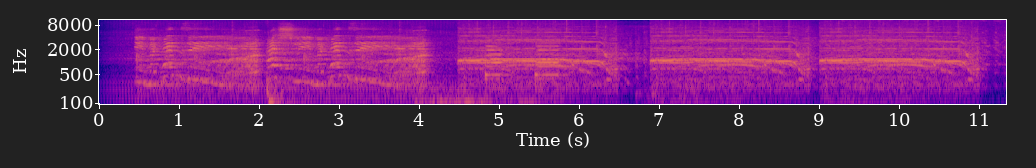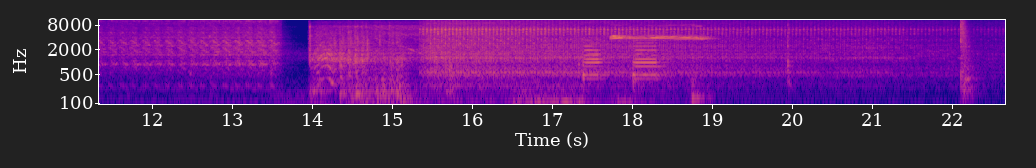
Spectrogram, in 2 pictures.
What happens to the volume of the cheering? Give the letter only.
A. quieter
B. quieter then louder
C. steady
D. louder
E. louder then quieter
C.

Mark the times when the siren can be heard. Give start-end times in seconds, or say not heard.
not heard.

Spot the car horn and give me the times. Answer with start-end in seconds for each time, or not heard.
4.0-5.8, 16.5-18.4.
